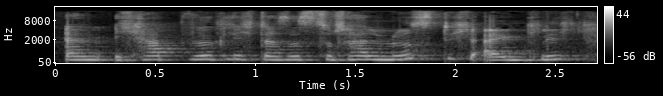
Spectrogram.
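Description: Mellow-voiced woman chatting as podcast guest. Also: high voice, little pitch movement, brisk. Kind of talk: casual interview chat.

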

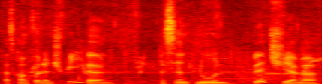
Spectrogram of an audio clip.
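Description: A man's voice: mid-range voice, expressive, a little slow. A man playing an observant, factual member of an adventuring crew in radio play dialogue. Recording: clear background noise.

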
